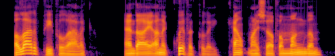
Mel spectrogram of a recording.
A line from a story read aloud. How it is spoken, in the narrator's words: Castillo said evenly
